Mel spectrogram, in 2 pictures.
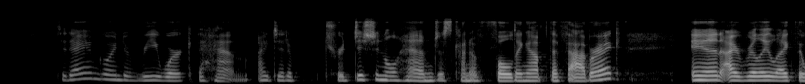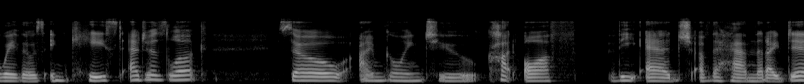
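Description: Automatic gain rising, 0.61 to 5.56 s: the gain control judged the speech too quiet and raised it about 16 dB, swelling voice and background together.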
